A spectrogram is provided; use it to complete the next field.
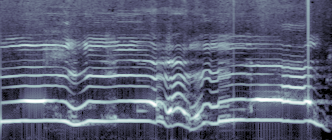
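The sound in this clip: A human voice imitates a whale call: a long, wavering, hum-like moan that slides and wobbles in pitch through the middle, then steadies before trailing off.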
